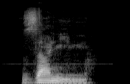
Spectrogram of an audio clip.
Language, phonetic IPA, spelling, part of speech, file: Polish, [ˈzãɲĩm], zanim, conjunction, Pl-zanim.ogg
